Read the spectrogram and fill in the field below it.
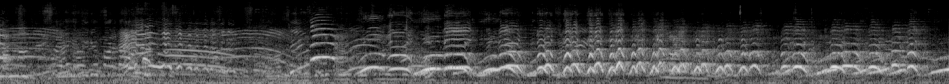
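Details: Monkeys at Kolkata Zoo give loud, arching hoots and shrieks, repeated quickly in an overlapping, playful shouting chorus.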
